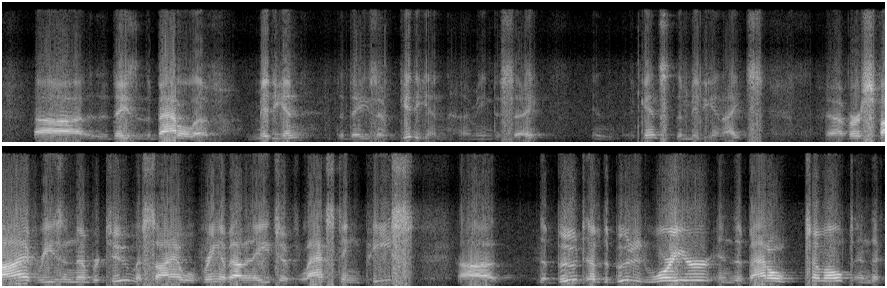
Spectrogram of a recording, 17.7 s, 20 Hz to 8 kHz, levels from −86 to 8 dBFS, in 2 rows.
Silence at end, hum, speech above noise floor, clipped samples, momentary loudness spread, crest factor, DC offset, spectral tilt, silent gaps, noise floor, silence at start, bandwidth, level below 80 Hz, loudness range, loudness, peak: 0 s; none; 30 dB; under 0.1%; 16 LU; 18 dB; under 0.1%; -3 dB/octave; none; -47 dBFS; 0.05 s; 8 kHz; -48 dBFS; 12 LU; -17 LUFS; 0 dBFS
